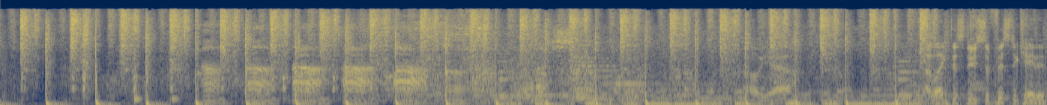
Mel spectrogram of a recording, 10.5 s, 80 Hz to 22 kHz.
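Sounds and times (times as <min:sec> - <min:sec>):
steady thumping kick drum: 0:00.0 - 0:09.2
techno-style club lounge music: 0:00.0 - 0:10.4
deep bass: 0:02.0 - 0:09.7
speech: 0:09.6 - 0:10.4.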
